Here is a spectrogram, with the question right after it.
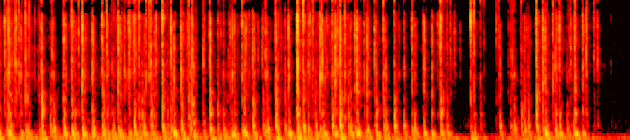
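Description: Fingertips with short nails type fast on the black plastic keys of a MacBook Air keyboard set in an aluminium body. Rapid, crisp clicking keystrokes run almost continuously, each a short bright tap with a low thud underneath. The typing slows briefly near the end and then fades to quiet.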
